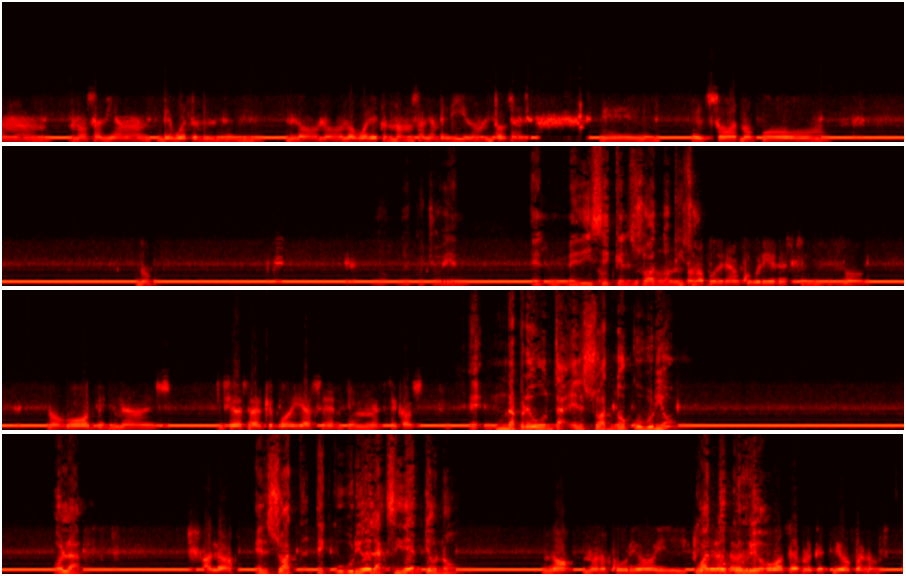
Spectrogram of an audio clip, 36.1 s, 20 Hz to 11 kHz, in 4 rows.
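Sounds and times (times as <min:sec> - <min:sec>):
telephone line tone: 0:05.9 - 0:16.1, 0:21.4 - 0:33.1, 0:33.8 - 0:34.9.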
